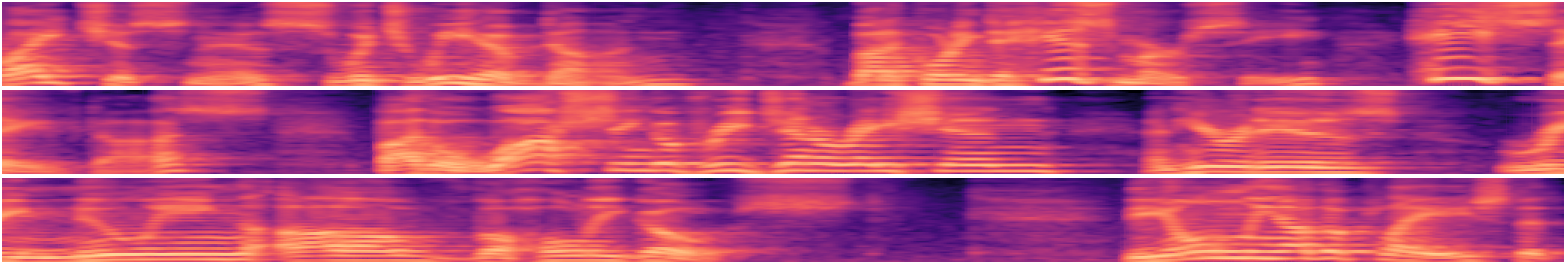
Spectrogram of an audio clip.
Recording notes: Sermon delivered at Pilgrim Baptist Church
